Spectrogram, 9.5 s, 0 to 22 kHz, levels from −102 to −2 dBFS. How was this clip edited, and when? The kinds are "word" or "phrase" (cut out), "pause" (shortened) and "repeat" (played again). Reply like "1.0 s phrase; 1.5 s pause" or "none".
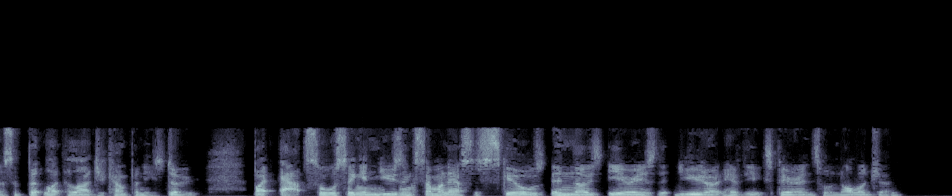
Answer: none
